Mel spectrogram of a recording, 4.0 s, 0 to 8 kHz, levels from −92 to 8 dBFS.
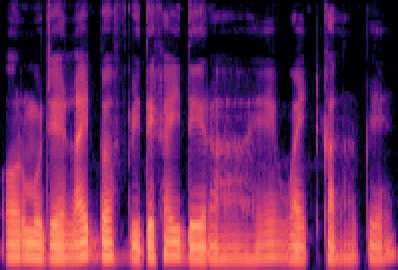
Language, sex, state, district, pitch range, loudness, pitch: Hindi, male, Arunachal Pradesh, Longding, 90-105 Hz, -19 LUFS, 95 Hz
